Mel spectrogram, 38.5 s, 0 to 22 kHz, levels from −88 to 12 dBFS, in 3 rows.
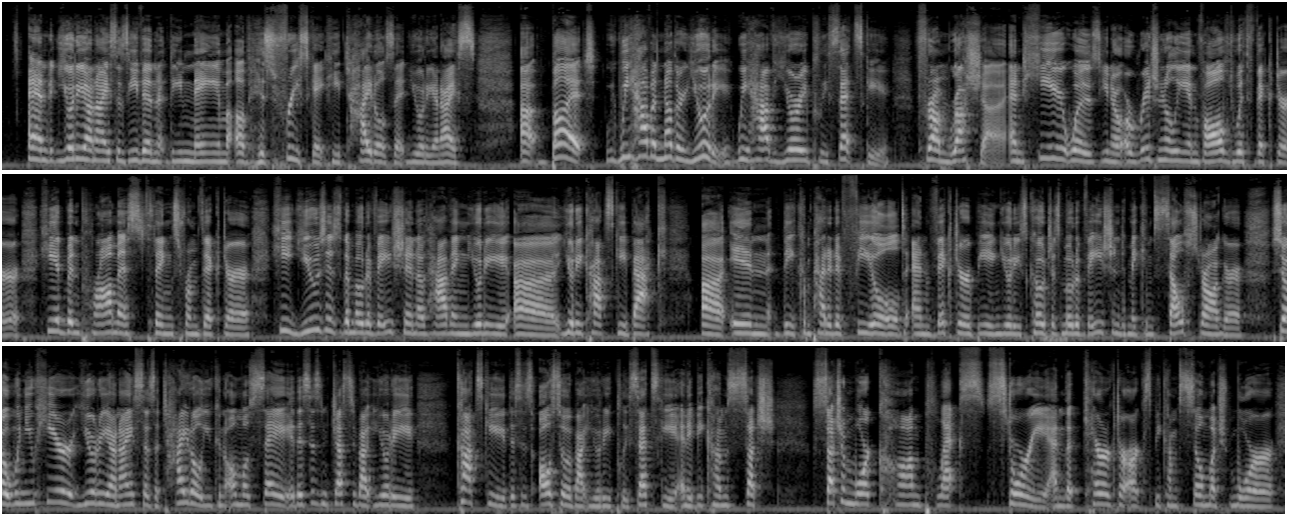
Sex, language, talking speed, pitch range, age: female, English, 180 wpm, 195-235 Hz, 20-39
